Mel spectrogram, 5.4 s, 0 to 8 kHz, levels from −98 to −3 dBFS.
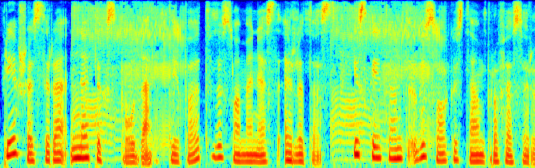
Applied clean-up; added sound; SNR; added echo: none; Fart; 15 dB; none.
